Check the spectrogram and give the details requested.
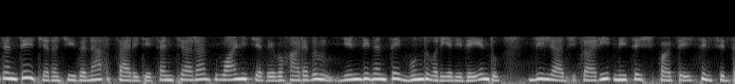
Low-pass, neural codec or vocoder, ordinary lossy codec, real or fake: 3.6 kHz; codec, 24 kHz, 0.9 kbps, WavTokenizer, large speech release; AAC, 32 kbps; fake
